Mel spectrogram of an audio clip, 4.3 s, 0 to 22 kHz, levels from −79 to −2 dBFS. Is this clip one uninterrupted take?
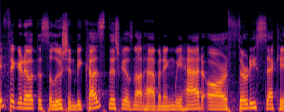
no; 1 cut; at 1.8 s

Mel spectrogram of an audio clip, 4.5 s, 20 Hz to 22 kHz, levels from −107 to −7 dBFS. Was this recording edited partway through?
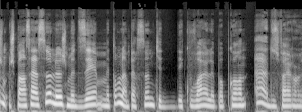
yes; 1 cut; at 1.9 s

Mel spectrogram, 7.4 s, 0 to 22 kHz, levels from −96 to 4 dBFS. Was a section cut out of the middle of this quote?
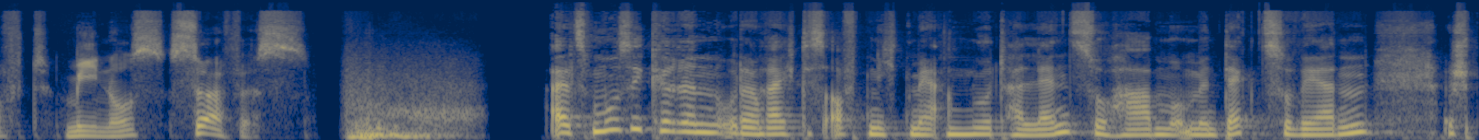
yes; 2 cuts; at 3.8 s, 4.7 s

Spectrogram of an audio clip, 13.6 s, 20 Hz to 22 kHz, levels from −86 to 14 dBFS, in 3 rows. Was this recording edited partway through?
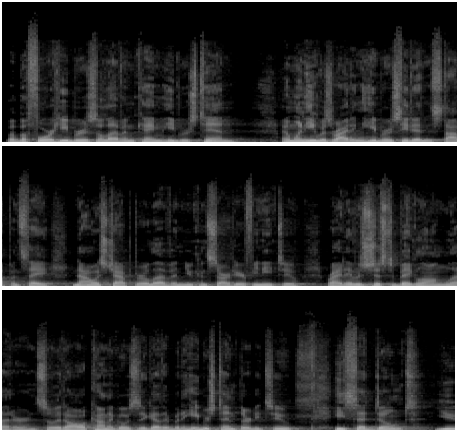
no; 0 cuts

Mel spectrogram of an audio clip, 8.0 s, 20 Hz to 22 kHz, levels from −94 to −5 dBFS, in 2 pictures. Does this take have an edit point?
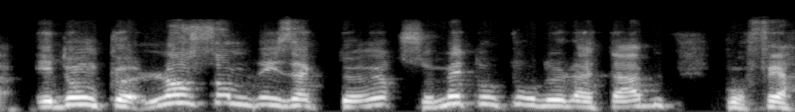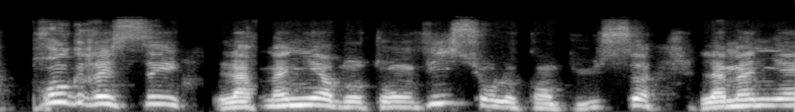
no; 0 cuts

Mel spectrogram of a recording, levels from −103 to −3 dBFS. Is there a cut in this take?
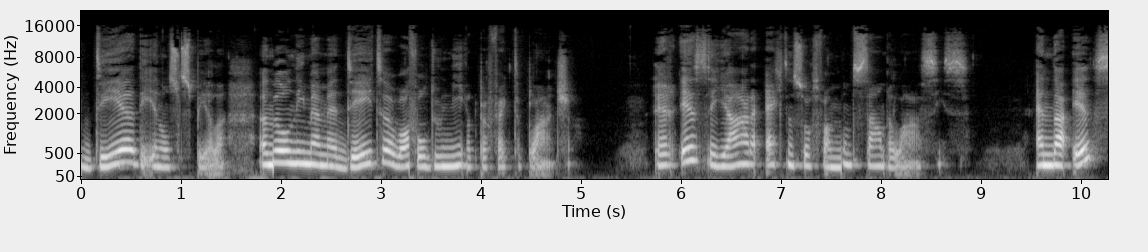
yes; 7 cuts; at 1.0 s, 1.9 s, 3.3 s, 3.9 s, 6.3 s, 7.6 s, 8.1 s

